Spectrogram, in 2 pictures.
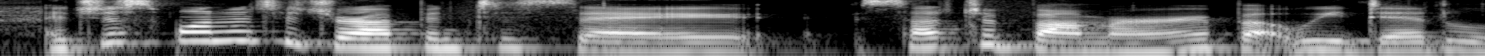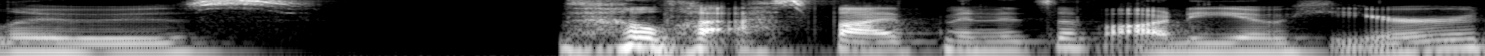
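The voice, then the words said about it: Speaking with heavy vocal fry. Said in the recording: “your vocal fry queen”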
